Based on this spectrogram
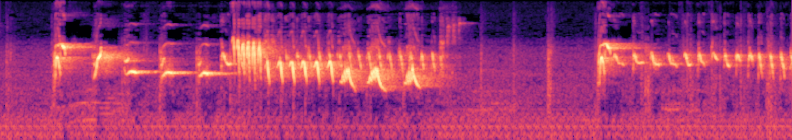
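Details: Cucak ijo (greater green leafbird) singing crewet style: sharp separated whistled notes, a rapid buzzy rattle of repeated descending notes, a pause, then another quick even series of clipped repeated notes over low background hum.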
